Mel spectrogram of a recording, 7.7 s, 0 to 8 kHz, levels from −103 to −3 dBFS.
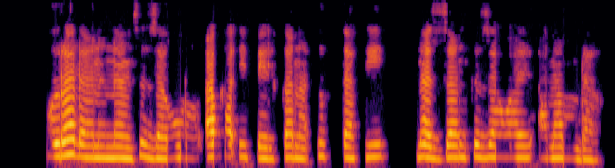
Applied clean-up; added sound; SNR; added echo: none; none; none; none.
